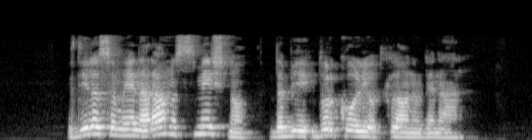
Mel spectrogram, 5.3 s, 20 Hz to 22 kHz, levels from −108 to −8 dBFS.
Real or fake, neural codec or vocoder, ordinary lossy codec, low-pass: real; none; none; none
